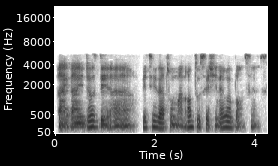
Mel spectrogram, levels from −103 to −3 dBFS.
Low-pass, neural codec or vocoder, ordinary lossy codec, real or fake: 5.4 kHz; vocoder, 22.05 kHz, 80 mel bands, HiFi-GAN; MP3, 48 kbps; fake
